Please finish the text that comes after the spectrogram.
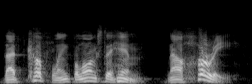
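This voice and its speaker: An American actor playing a cocky, wisecracking amateur detective in 1940s radio style, flippant and quick-witted. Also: male voice, medium pitch, wildly swooping pitch, slightly rough, exaggerated voice. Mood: brisk, teasing. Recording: dull, lo-fi old radio recording.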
